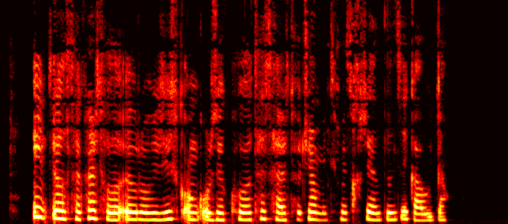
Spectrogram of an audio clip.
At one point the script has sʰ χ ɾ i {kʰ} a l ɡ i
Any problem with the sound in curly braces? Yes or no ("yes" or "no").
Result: yes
